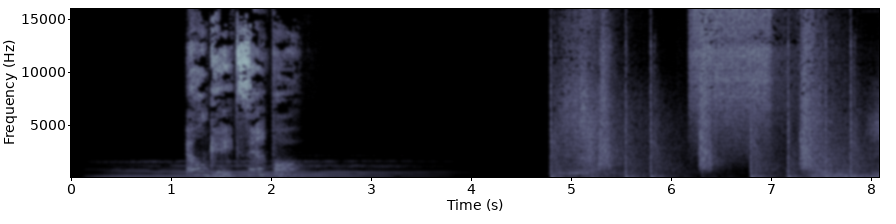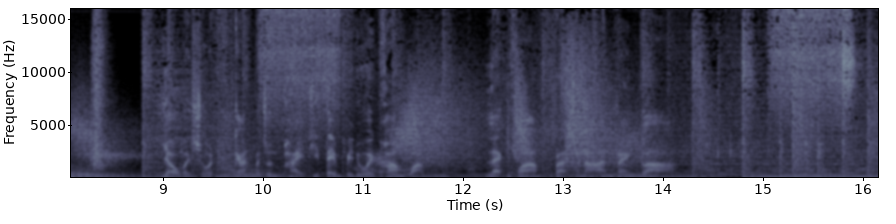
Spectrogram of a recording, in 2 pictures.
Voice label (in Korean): 태국 남 밝은 톤; 청년학생연합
